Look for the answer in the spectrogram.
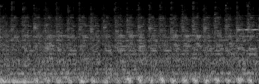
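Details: Yamaha Mio Sporty single-cylinder scooter after oil pump repair, oil flow confirmed good: steady, even idle putter with no knocking or rattle; sounds healthy.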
